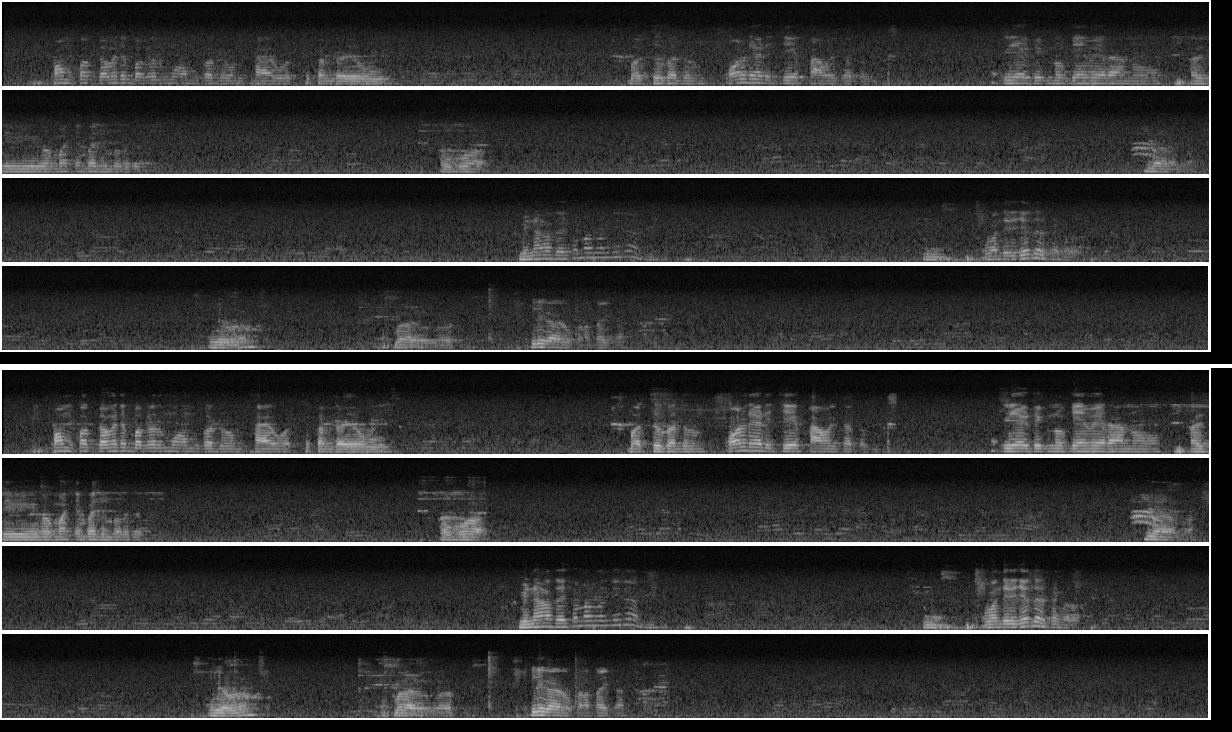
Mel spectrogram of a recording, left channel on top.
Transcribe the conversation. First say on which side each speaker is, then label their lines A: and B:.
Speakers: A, on the right (about 70°); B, on the right (about 45°).
A: હમ
B: કોમ કમ ગમે તે બગડે તો મુ હામું કર દઉ થાય એવું કરલવ એવું.
A: કેમેરા બેમેરા હામાં કરતા હશે તમને.
B: બધું કરદવ ઓલરેડી જે ફાવે એ કરદવ. ઇલેક્ટ્રિક નું
A: હમા
B: કેમેરા નું પછી
A: તમાર પાહુ
B: મશીન
A: માઇન્ડ
B: બશીન <unintelligible>
A: બહુ હન તમાર પા હું માઇન્ડ બઉ.
B: હો વ.
A: અમે જયા તા પેલું તળાવ જોઈને પહિ જયા ડાકોર ડાકોર થી ગયા મીનાવાળા.
B: બરોબર.
A: મીનાવાળા એ પેલે નદી જોવા જવાનું હતું પહિ રવા દીધું પછી મોડું થઈ ગયું છે.
B: મીનાણા દશામાં ન મંદિર? <inaudible>
A: હા મીનાવાળા દશામા ન મંદિર હ.
B: હમ, મંદિરે
A: પબ્લિક
B: જયા દર્શન
A: બહ
B: કરવા
A: આવે ત્યાં પણ પબ્લિક બહુ આવે વસ્તી બહુ આવ.
B: એવું.
A: હમ.
B: એમ બરોબર કને કયા રોકાણ થાય તા.
A: એ કેમ ફર્યા છેલ્લે તો મીનાવાળા જ ફર્યા ખાાસું બધું ફર્યા બે ત્રણ કલાક.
